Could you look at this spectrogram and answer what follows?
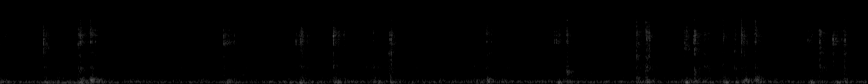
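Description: Faint typing on a computer keyboard: irregular single key clicks and short runs of keystrokes with brief pauses between them.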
